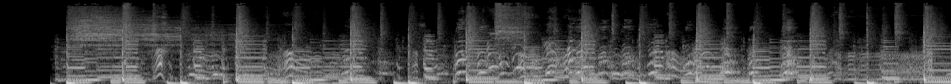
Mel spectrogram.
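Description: dog barking and whimpering

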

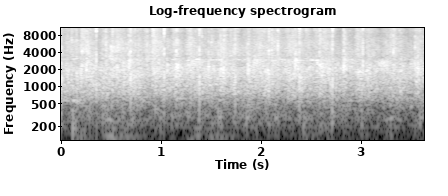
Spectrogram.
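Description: thunderous applause

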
